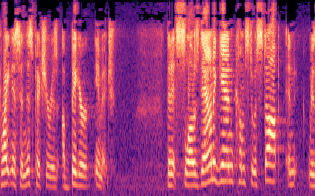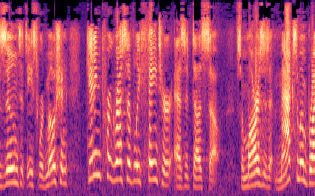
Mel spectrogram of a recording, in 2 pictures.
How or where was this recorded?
large echoing room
